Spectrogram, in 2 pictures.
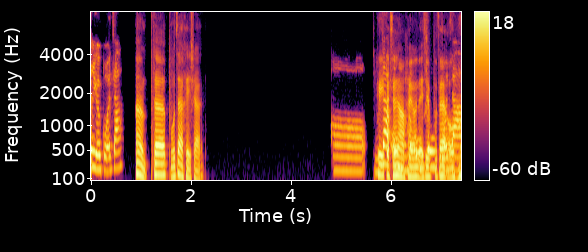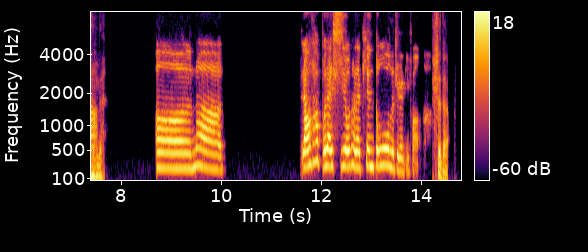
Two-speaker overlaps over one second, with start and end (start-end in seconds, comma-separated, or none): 5.7-7.5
